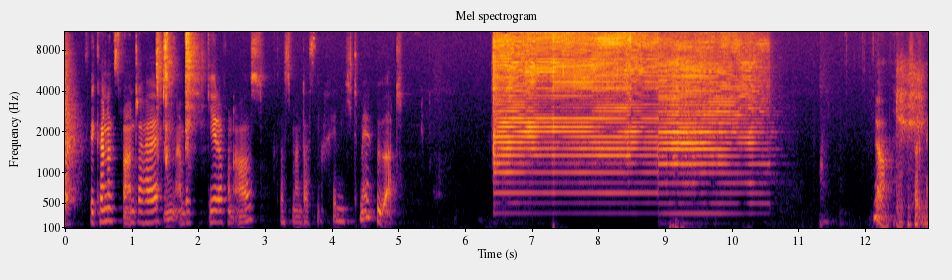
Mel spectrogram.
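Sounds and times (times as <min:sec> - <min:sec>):
speech: 0:00.4 - 0:05.1, 0:12.2 - 0:12.9
electric hair clipper shaving the sides of the head: 0:06.4 - 0:10.7.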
